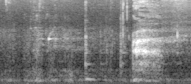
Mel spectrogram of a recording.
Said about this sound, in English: So that's why I brought my water bottle up, which I should probably use.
